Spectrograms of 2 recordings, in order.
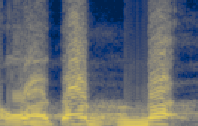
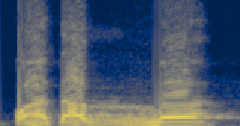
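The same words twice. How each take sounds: First: A glottal catch ends the word. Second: No glottal catch ends the word. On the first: The speaker calls it wrong. "Ada hamzah sukun" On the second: The speaker calls it right. "itu baru hilang"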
